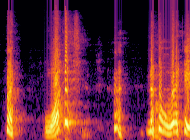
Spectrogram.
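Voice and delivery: high, loud, incredulous outburst; scoffing with a laugh; laughing disbelief. Real, not acted. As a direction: burst out amused at the absurdity. Scoffs at the imagined scene.

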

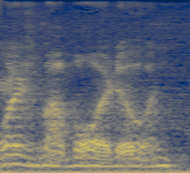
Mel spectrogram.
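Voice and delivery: slow, lightly voiced bewildered father; a hint of a puzzled dad. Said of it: "I don't know how your dad talks".

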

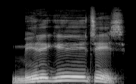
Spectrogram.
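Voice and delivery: high-pitched storybook cry; mock warning shout. A narrator's reading. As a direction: call out a warning, lightly acted. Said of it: "крикнул Мишка".

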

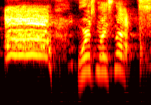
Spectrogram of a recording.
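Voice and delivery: very high, loud comic shriek; mock panicked scream. Speaker replaying their own panic about snacks, mock scream. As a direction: scream it, then wail the question slowly.

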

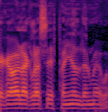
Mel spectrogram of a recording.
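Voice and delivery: low, soft, quick student aside; mock a student's muttered reaction; imagined student reaction. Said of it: "uy, dice usted". (alumno imaginario, bajo y rápido)

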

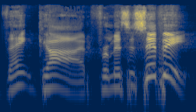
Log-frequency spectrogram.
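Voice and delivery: slowed, loud, through a laugh; laughing punchline. Retold or imitated. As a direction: deliver it grinning. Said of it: "y'all all might be doing this".

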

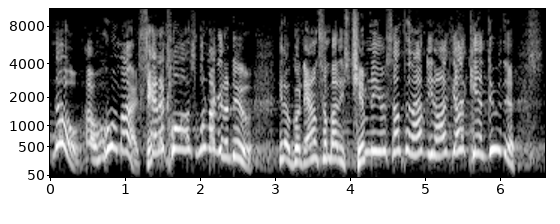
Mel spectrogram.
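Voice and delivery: high, loud, frantic retelling of balking; acted panicked protest. Skydiver balking at jumping over neighborhoods, acted panic. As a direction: balk in a high, strained voice, mock-panicked.

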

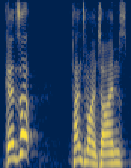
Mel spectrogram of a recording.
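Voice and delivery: high, loud curtain call. Acted. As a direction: shout it to open the show. Announcing start of the panto.

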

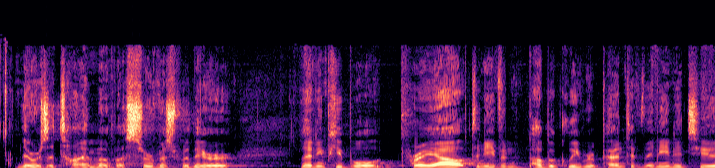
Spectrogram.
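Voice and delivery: usual speaking voice

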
